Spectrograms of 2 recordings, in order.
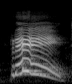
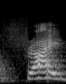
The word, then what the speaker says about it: freight: this train is a freight it is a freight but it is not a fright fright because fright means to become scared so it is not fright it is Freight it is Freight I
